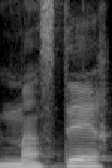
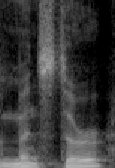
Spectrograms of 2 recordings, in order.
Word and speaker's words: Münster: On avait du comté évidemment, typique de là-bas, un fromage alsacien qui s'appelle le Münster. On pourrait croire que ça se prononce Münster, mais non, Münster.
